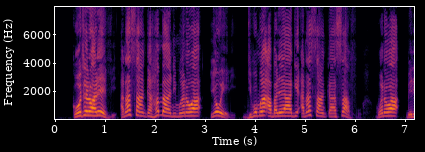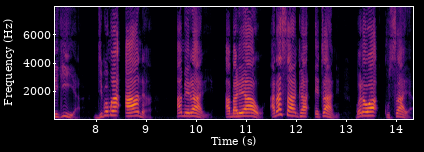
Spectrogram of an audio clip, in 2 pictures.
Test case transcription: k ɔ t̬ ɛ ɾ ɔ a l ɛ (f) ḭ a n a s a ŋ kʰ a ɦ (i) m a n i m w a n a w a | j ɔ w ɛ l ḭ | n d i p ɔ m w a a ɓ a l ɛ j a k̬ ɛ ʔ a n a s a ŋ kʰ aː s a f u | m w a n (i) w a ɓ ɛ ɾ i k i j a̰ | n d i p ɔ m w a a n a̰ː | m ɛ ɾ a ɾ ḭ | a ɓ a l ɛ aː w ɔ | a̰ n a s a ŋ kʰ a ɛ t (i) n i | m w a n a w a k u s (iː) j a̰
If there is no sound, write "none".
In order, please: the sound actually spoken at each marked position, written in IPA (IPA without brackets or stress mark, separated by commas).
v, a, a, a, aː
